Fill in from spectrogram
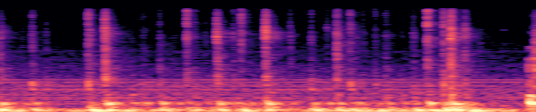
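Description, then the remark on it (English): Rapid, irregular clicks of keys as a note is typed on a keyboard, a steady patter of light taps with a few sharper strokes, heard on its own with no talking. “That's what I should write down. I'm gonna write that down.”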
